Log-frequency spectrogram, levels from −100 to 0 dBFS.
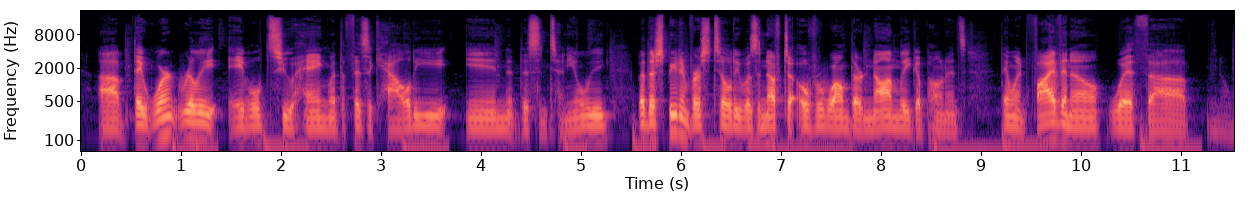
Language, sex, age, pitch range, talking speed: English, male, 30-49, 80-90 Hz, 175 wpm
